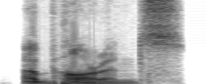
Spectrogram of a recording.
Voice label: "abhorrence", British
